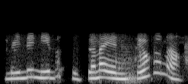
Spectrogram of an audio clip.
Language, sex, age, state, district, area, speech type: Santali, female, 30-45, West Bengal, Birbhum, rural, conversation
